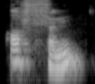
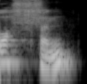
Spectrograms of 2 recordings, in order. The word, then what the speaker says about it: often: correct you can say often often how often or you can hear the T how often how often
